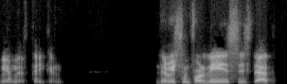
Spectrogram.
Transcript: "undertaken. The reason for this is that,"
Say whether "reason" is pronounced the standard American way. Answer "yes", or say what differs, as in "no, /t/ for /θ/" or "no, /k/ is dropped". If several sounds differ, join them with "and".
no, /s/ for /z/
